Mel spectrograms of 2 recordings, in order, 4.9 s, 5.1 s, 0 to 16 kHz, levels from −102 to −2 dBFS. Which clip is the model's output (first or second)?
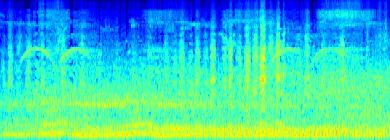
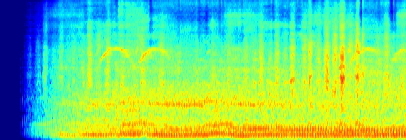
second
